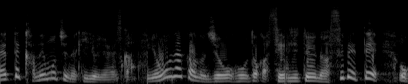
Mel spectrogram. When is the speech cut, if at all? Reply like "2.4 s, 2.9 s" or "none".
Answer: 1.4 s

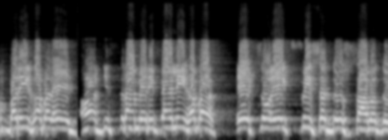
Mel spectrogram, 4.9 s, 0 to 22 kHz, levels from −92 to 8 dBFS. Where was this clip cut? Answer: 1.0 s

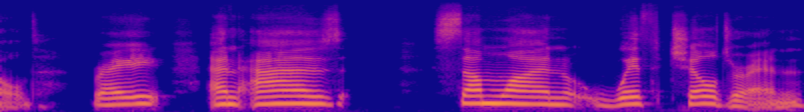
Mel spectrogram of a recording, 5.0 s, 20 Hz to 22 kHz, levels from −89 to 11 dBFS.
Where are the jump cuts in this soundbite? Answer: 1.1 s

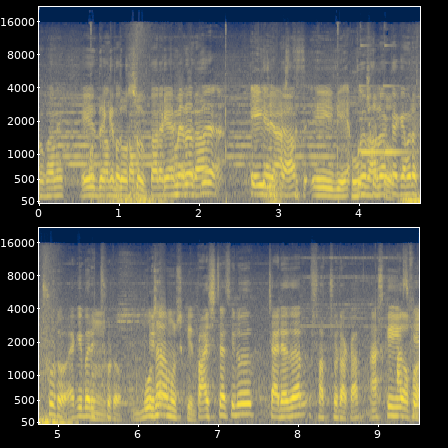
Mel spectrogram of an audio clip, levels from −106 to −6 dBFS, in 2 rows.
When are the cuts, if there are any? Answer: none

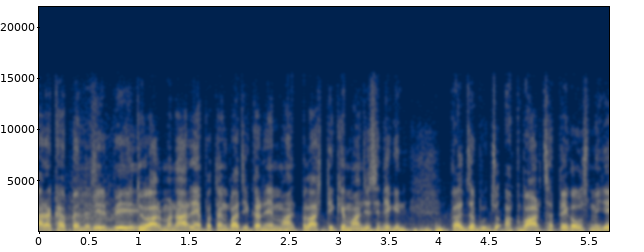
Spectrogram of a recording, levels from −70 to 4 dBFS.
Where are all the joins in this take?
0.9 s

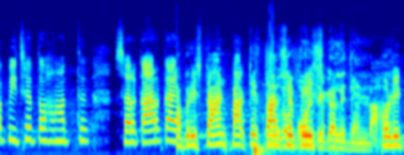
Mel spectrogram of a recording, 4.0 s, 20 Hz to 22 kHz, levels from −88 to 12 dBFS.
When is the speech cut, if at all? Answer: 1.8 s

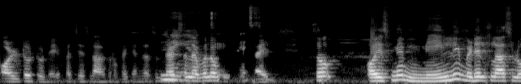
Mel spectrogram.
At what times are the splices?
none

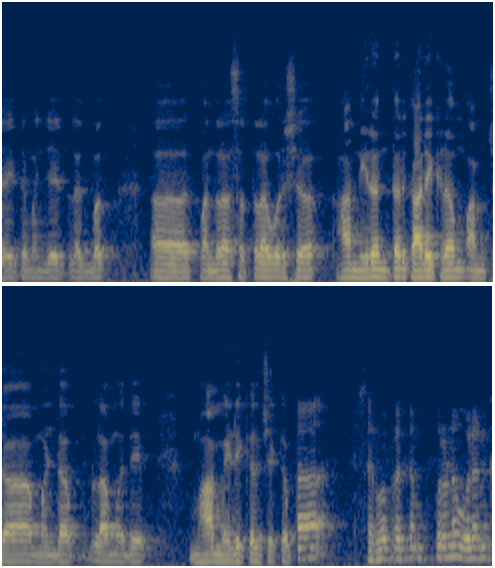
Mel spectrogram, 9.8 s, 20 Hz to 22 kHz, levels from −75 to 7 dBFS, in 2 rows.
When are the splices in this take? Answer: 7.8 s

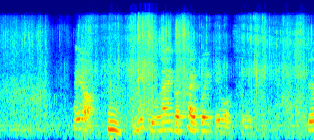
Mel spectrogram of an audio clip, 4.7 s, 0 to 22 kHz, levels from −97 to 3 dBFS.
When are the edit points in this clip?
none

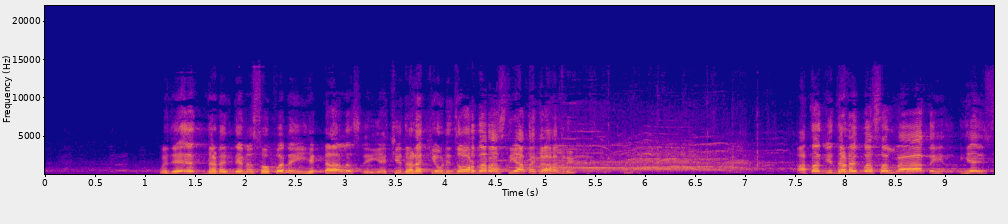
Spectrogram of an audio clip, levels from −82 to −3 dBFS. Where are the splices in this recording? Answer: none

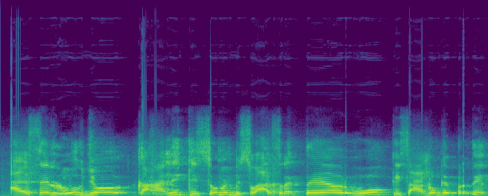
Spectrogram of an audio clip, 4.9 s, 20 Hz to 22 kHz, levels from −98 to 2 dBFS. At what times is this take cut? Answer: 1.3 s

